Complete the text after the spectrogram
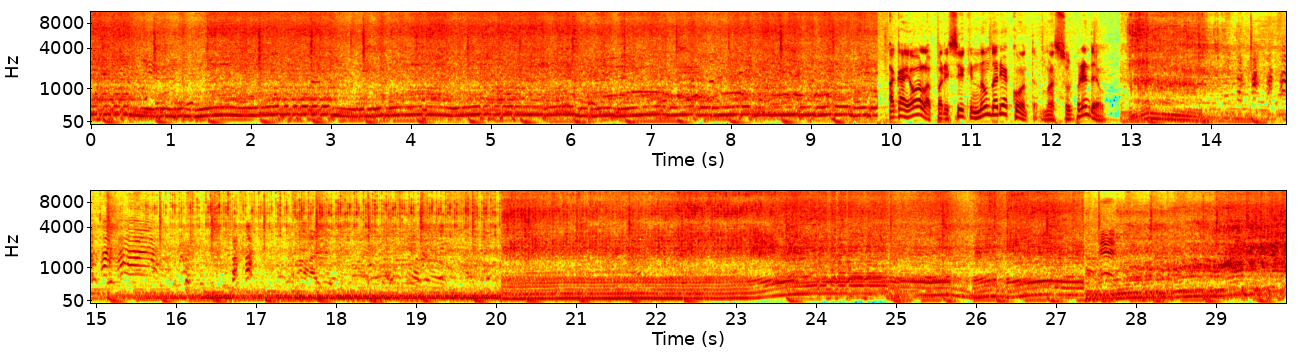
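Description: An off-road engine revs hard, rising and falling.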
